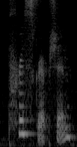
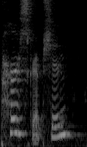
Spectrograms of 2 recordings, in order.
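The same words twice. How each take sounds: First: The word sounds exactly as it is spelled. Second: The word sounds altered from its spelling. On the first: This matches the written form of the word. "even though it's spelled prescription" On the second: This is how many native speakers casually say it. "you'll often hear native speakers say this word as if the spelling was different"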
